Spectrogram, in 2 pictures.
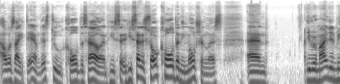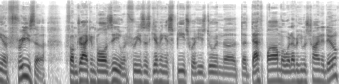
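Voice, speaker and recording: Man, mid-pitched, casual opinionated vlog commentary, animated and repetitive, dry close-mic sound. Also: moderate pace, no room sound. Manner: animated, opinionated, repeats points. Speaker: MMA commentator.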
